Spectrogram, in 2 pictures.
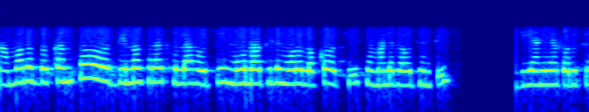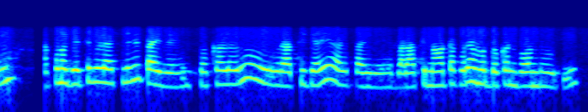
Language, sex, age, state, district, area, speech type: Odia, female, 18-30, Odisha, Malkangiri, urban, conversation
